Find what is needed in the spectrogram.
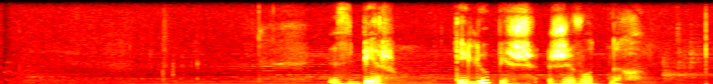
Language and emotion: Russian, neutral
